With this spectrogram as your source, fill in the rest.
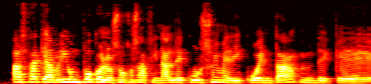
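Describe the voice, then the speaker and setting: In a very clean recording with a silent background, a woman speaks in an animated tone at a fairly high pitch. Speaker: youtuber on giftedness. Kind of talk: personal vlog monologue. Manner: careful articulation.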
